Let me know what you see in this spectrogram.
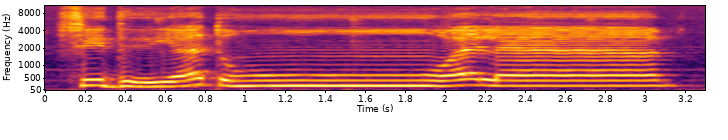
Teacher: تنوین کے بعد واو آیا ہے تو ان دونوں کو آپس میں ملانے کے ساتھ ساتھ غنہ بھی کریں گے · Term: ادغام بالغنہ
